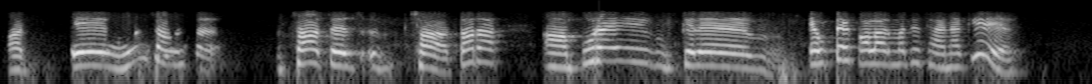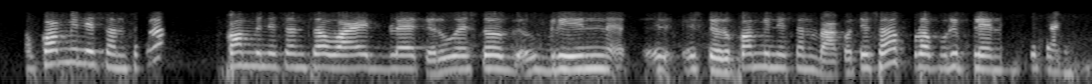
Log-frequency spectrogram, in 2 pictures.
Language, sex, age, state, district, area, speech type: Nepali, female, 45-60, West Bengal, Darjeeling, rural, conversation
